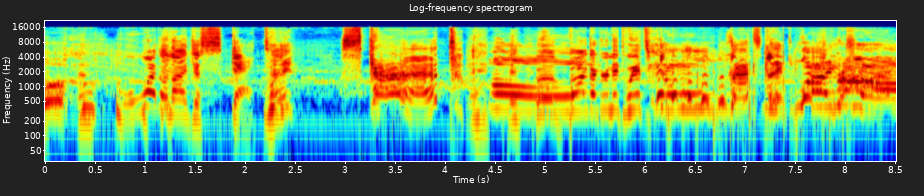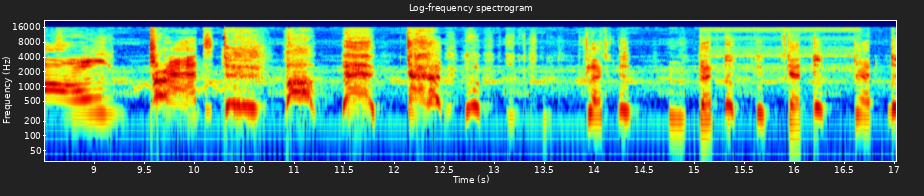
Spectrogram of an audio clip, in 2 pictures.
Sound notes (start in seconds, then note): 4.0 groans; 12.0 gasping and shrieking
